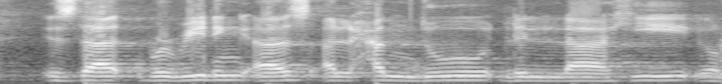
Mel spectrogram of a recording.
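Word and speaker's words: الحمد لله: it doesn't really have a meaning al-hamdu it's pronounced alhamdulillah here of banana and I mean one is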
